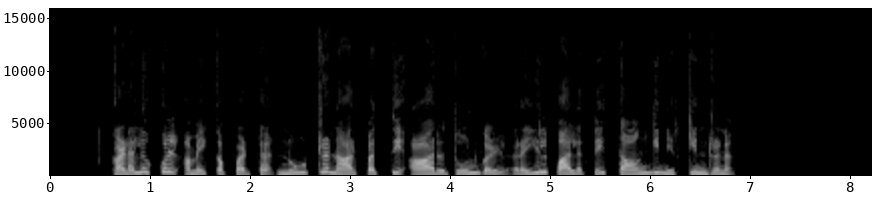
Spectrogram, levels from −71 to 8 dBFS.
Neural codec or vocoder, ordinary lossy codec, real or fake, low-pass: none; none; real; 14.4 kHz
